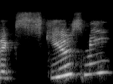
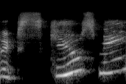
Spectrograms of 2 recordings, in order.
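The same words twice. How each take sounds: First: Much higher, rising, softer; incredulous. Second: Much higher, slow, drawn-out disbelief; stunned disbelief. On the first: Patient repeating question to doctor, incredulous rise. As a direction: ask it in quiet disbelief. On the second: Patient to doctor after bad news, stunned disbelief. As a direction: let the shock stretch the words. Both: Retold or imitated.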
